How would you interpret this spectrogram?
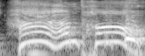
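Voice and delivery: high, slow, laughing friendly hello; cheery high greeting. Acted. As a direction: say it like a harmless nice guy. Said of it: "you wait for a roar, and it's".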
